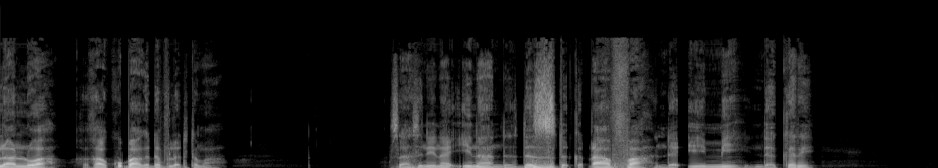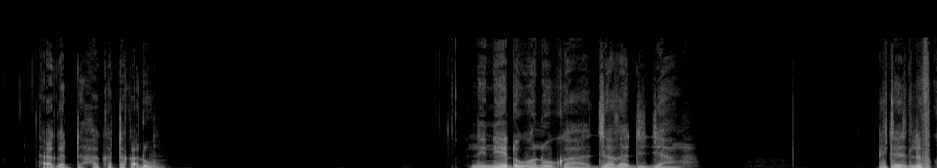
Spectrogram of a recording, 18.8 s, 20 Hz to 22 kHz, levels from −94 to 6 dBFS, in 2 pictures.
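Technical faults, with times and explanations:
No technical faults are audible in this speech.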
